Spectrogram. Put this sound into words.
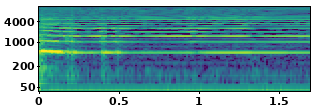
noisy printer sample, that i chopped up for a track of mine, originally from..
user: melack
Beep, Horn, machine, mechanical, Printer-beep, robotic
